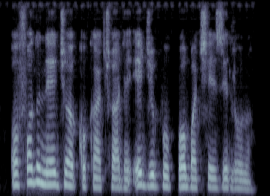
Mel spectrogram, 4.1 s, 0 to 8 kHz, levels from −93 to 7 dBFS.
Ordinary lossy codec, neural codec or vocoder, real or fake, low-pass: none; codec, 16 kHz, 16 kbps, FunCodec, trained on LibriTTS, 50 frames a second; fake; none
